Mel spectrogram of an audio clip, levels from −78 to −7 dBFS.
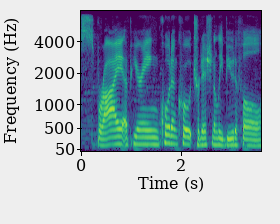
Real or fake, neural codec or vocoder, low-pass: real; none; 7.2 kHz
